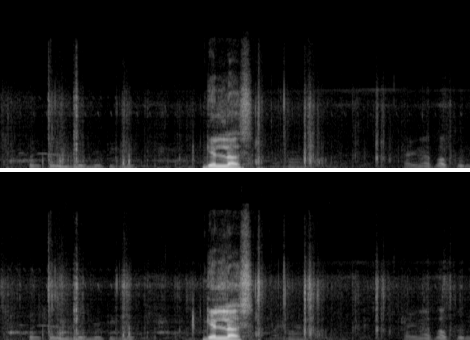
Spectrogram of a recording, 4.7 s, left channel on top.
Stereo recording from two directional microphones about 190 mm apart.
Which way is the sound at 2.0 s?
10° left (ahead or behind).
